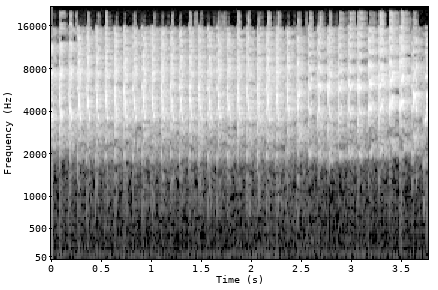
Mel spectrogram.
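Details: Lovebird singing a continuous konslet-style song filled with walang (grasshopper) phrases: dense, very high, rapid buzzing trill, pulses about four per second, unbroken throughout.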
